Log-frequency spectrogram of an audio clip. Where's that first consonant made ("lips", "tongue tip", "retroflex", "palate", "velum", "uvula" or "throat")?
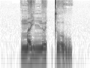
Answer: lips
